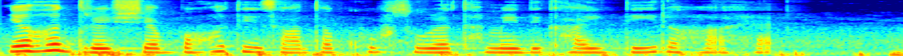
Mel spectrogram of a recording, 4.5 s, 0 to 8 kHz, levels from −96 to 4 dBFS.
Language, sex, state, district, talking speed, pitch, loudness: Hindi, female, Punjab, Fazilka, 145 wpm, 215 Hz, -19 LUFS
